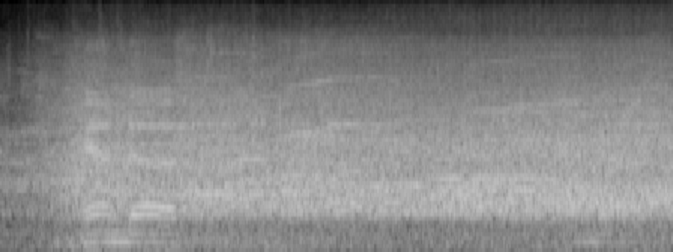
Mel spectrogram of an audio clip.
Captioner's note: audience cheering and applauding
